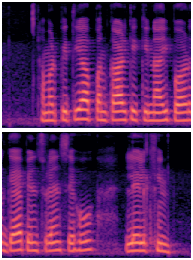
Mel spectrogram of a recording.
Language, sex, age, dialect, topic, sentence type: Magahi, female, 56-60, Western, banking, statement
